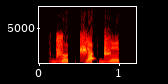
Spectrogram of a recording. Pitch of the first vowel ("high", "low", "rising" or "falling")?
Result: low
